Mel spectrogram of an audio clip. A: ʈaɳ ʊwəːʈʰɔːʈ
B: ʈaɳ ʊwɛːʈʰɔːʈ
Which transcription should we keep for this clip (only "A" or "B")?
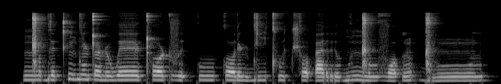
B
